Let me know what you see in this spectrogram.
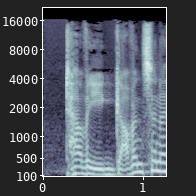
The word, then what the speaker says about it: Tavi Gevinson: Um, and then in an entirely different section, uh, Tavi Gevinson, I think you say her name. – Yeah. Um, who I mainly know as an actress, but apparently like a huge fashion designer.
